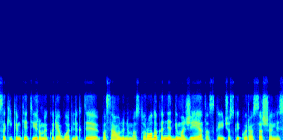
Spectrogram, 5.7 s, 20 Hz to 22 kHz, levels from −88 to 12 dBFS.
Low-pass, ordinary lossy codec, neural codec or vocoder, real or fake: 7.2 kHz; Opus, 24 kbps; codec, 16 kHz, about 1 kbps, DyCAST, with the encoder's durations; fake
